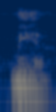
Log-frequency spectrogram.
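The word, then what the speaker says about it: Meiam: Pronounced Miam. If you say me I am very, very fast, you'll get Miam.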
